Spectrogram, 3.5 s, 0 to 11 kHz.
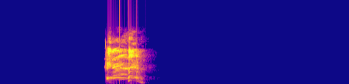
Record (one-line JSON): {"cough_length": "3.5 s", "cough_amplitude": 27772, "cough_signal_mean_std_ratio": 0.24, "survey_phase": "beta (2021-08-13 to 2022-03-07)", "age": "45-64", "gender": "Female", "wearing_mask": "No", "symptom_none": true, "smoker_status": "Never smoked", "respiratory_condition_asthma": false, "respiratory_condition_other": false, "recruitment_source": "REACT", "submission_delay": "16 days", "covid_test_result": "Negative", "covid_test_method": "RT-qPCR"}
